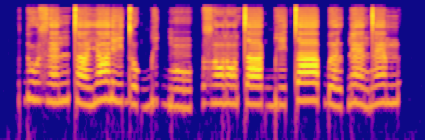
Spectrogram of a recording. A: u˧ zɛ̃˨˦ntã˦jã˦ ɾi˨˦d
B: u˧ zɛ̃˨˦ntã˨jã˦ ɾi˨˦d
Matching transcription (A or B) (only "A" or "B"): B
